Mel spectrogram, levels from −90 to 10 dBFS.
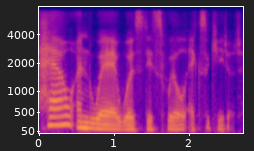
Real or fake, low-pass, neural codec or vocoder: fake; 7.2 kHz; codec, 16 kHz, about 1 kbps, DyCAST, with the encoder's durations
